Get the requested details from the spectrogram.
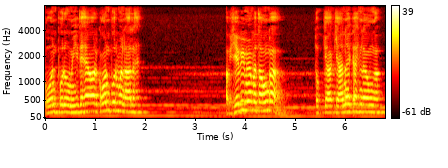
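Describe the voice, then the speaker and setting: Over music in the background, a man with a high pitch holds a very even loudness and fairly even intonation. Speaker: voice-over artist. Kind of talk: poetry reading.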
